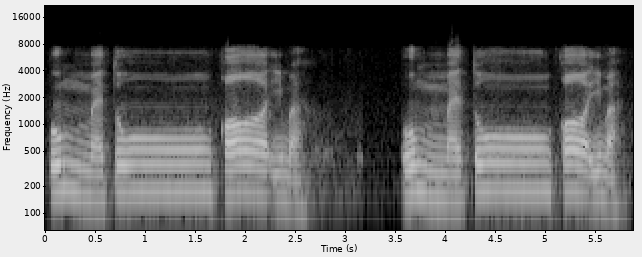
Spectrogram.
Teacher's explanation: Saya punya dengung tu tebal. Saya punya mulut dia nampak bulat.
